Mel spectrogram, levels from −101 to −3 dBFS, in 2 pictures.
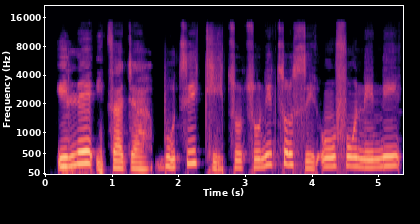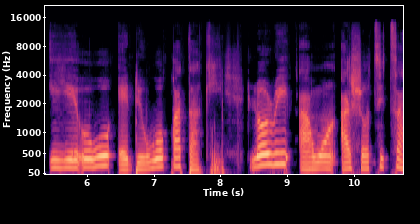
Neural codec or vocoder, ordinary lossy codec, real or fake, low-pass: vocoder, 44.1 kHz, 128 mel bands, Pupu-Vocoder; none; fake; 14.4 kHz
